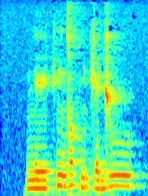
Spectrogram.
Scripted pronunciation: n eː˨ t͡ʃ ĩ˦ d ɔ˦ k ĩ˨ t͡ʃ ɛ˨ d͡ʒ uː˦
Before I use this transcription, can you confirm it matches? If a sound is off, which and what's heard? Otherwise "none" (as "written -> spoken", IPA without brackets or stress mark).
none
